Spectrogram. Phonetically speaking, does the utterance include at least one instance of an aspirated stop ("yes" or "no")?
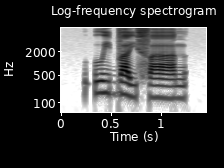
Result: no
